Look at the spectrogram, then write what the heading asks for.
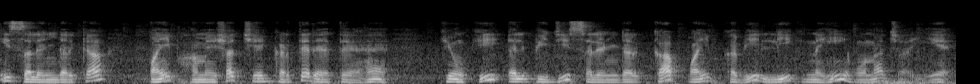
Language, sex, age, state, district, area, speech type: Urdu, male, 30-45, Uttar Pradesh, Muzaffarnagar, urban, spontaneous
